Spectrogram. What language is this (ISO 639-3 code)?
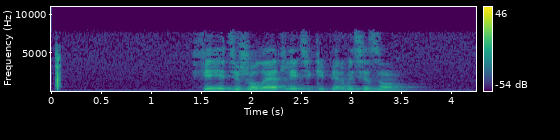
rus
